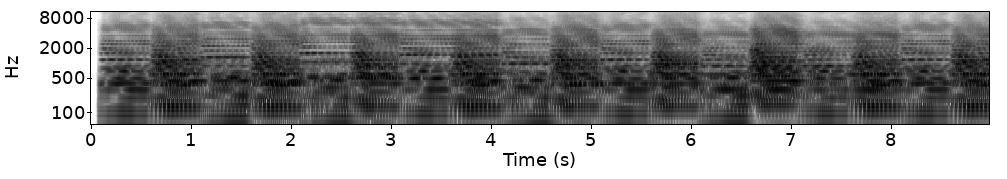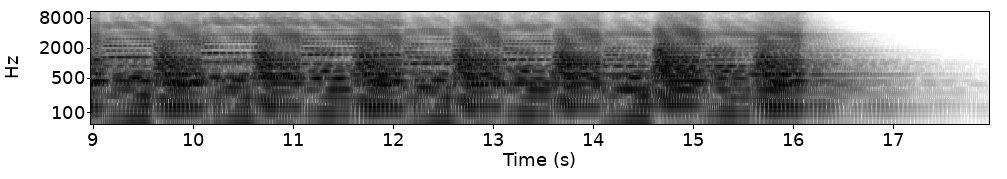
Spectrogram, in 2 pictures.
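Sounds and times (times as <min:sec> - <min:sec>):
accordion: 0:00.1 - 0:16.9.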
